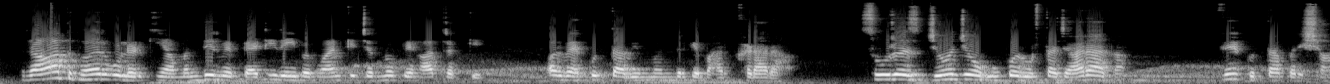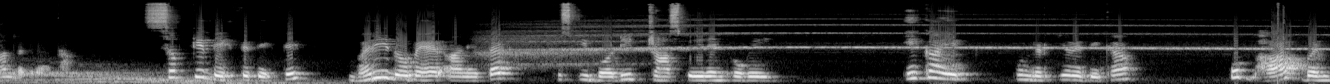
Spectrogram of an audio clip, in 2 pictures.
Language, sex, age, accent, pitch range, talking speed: Hindi, female, 50-69, native, 190-275 Hz, 135 wpm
